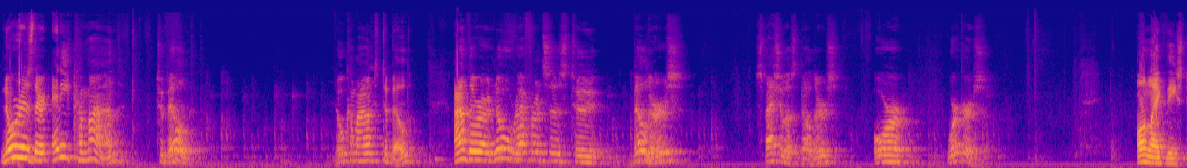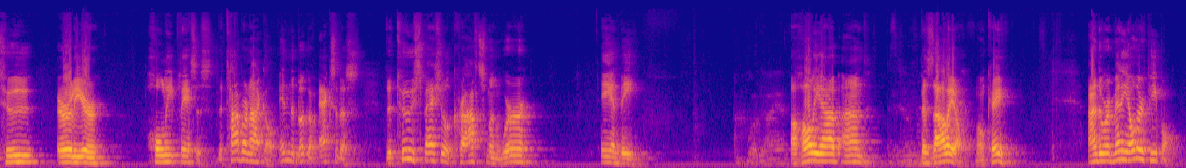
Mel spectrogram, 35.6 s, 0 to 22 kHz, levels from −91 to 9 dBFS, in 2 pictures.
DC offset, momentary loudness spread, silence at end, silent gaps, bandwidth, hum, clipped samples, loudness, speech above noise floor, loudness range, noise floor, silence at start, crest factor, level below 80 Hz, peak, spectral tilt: under 0.1%; 18 LU; 0.15 s; none; 14.5 kHz; none; under 0.1%; -16 LUFS; 37 dB; 12 LU; -52 dBFS; 0 s; 18 dB; -56 dBFS; 0 dBFS; -7 dB/octave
